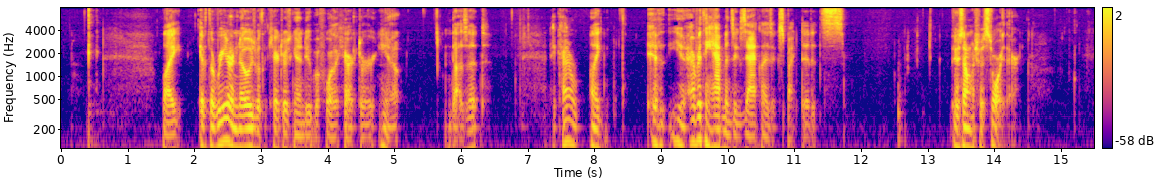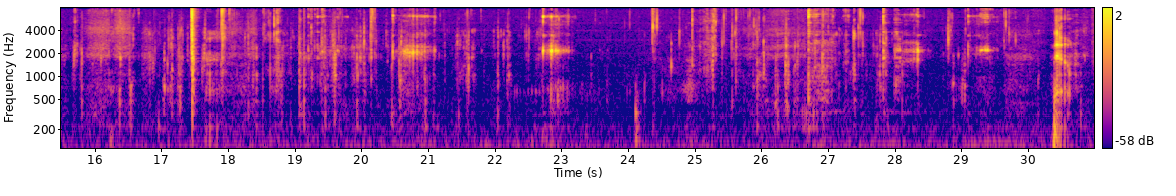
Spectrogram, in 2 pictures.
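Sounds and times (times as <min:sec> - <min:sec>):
person chewing food: 0:14.5 - 0:31.0
metal fork scraping ceramic plate: 0:20.5 - 0:21.2, 0:26.7 - 0:29.6.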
